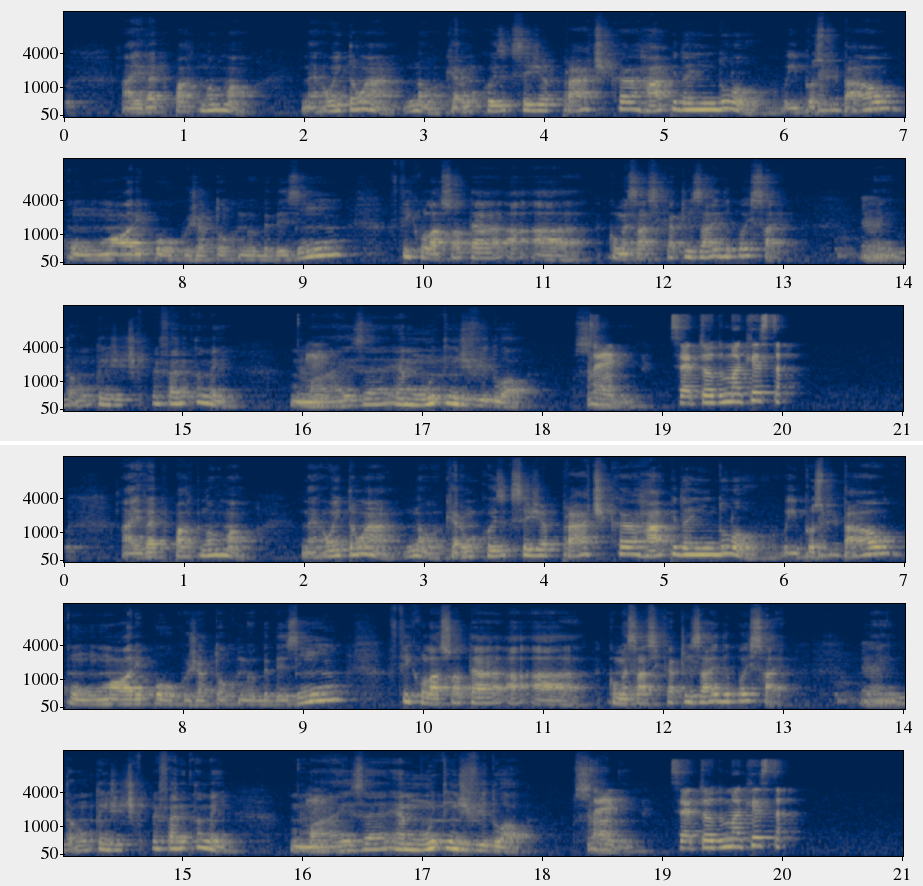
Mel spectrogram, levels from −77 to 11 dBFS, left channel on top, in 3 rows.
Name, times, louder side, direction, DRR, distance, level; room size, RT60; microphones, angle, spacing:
voice 1, 0.0-1.6 2.0-13.0 13.4-15.5 15.9-17.9 18.3-18.8, right 2 dB, 60° right, 1.8 m, -22 dB
voice 2, 6.3-6.8 13.6-14.1 15.9-16.2 18.4-18.6 19.1-20.0, left 2 dB, 20° left, 1.0 m, -21 dB
15.0 x 9.7 x 2.9 m
head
